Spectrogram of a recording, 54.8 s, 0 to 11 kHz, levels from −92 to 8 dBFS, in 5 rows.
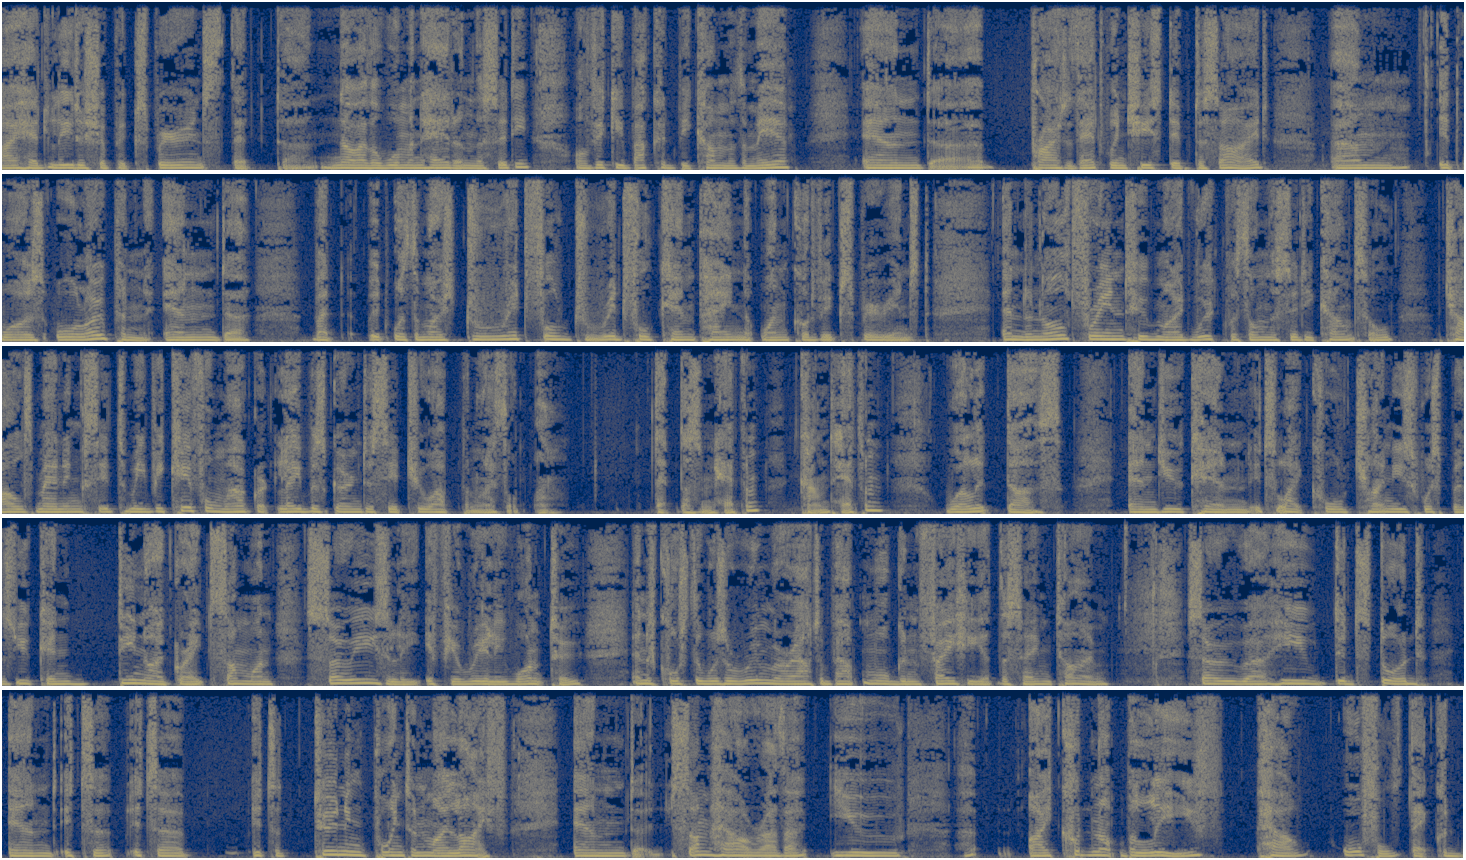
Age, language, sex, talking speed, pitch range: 60-79, English, female, 170 wpm, 165-190 Hz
